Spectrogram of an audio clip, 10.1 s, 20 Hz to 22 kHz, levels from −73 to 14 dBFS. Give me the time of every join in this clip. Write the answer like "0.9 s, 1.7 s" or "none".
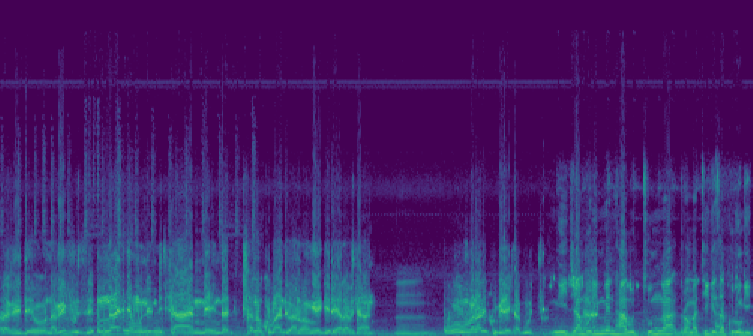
7.2 s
